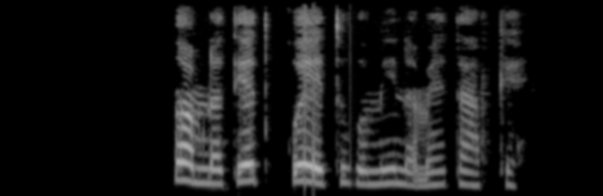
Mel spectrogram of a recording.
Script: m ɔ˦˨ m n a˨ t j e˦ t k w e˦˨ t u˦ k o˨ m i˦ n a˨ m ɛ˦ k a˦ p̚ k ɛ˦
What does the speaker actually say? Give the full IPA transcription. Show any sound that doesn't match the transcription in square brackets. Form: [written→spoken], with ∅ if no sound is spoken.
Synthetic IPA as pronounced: [m→ŋ] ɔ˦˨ m n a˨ t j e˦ t k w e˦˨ t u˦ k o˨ m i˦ n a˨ m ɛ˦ [k→t] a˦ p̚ k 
